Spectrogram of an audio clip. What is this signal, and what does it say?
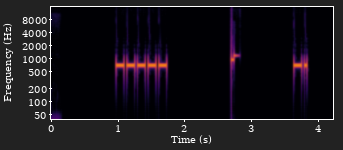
Morse code, heard as a keyed tone, about 31 wpm, 700 Hz. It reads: 0 N
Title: Single Letter-Number 30wpm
